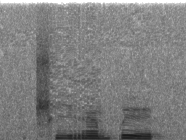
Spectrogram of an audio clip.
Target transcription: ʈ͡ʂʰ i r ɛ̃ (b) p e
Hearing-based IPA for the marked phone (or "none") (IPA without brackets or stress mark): b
